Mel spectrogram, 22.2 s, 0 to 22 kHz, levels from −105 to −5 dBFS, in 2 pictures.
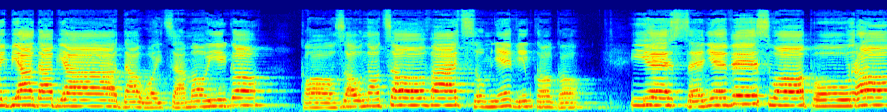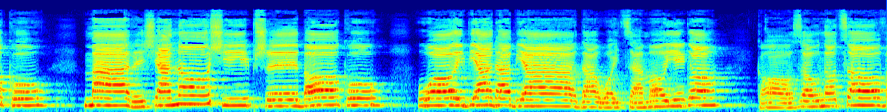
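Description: Nothing goes wrong anywhere in this recording, so there's no fault to point to at any moment.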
